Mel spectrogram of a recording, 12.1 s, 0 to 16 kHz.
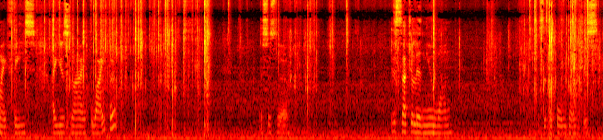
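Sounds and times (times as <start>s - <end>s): plastic packet crinkling: 0.0s - 4.8s, 5.6s - 7.3s, 9.6s - 12.0s.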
